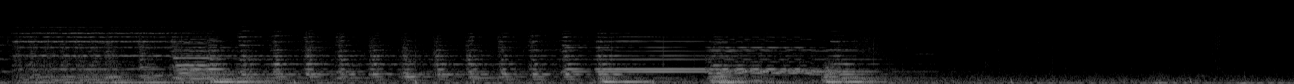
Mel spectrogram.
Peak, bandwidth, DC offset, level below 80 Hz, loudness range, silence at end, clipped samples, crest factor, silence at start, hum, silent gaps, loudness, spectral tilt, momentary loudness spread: -24 dBFS; 12.5 kHz; under 0.1%; -54 dBFS; 16 LU; 0 s; under 0.1%; 18 dB; 0 s; none; none; -41 LUFS; -6.5 dB/octave; 19 LU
